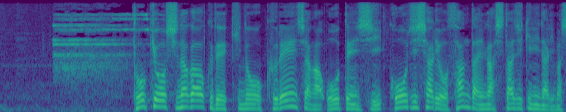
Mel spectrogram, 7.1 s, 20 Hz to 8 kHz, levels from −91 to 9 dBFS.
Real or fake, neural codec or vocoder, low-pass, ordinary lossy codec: fake; vocoder, 22.05 kHz, 80 mel bands, Vocos; 7.2 kHz; none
